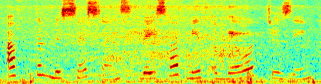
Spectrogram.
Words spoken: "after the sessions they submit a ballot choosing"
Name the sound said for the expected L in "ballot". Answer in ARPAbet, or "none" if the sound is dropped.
W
